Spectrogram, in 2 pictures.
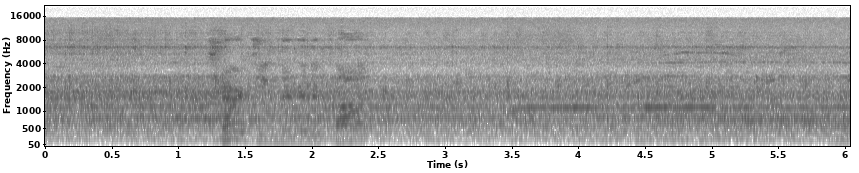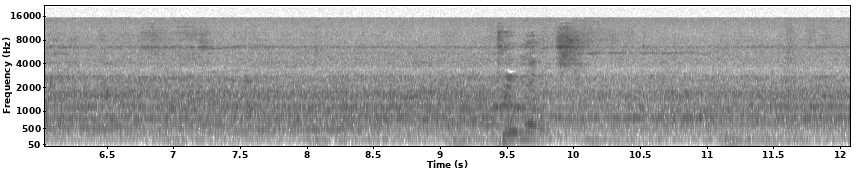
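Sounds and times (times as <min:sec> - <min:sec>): arena crowd noise through tv speaker: 0:00.0 - 0:12.0.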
